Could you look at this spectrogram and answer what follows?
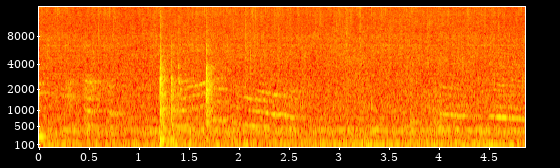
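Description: Onion and nut paste fries in a pan with a low continuous sizzle, interrupted by two brief clinks of a spoon against the pan, with no talk.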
